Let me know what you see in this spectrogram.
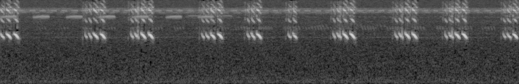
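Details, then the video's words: Loud nocturnal cricket in a Vietnamese grass field giving trilled chirps of two or three quick pulses, roughly every half second, with a thin steady high-pitched insect chorus behind. "Dế Kêu Ngoài Đồng Cỏ"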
